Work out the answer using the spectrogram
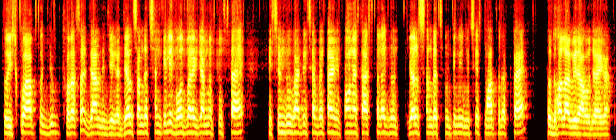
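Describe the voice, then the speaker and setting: A man's voice: fairly high pitch, little pitch movement, fast talker, darkish tone, a little hiss or hum. A man teaching an exam coaching class, posing quiz questions and answering them himself, checking in with the students again and again. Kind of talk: classroom lecture.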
